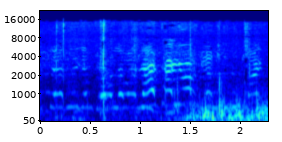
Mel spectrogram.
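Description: Children's voices calling and shouting during an outdoor cricket game, with one sharp click about half a second in. The sound grows louder and denser about halfway through.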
